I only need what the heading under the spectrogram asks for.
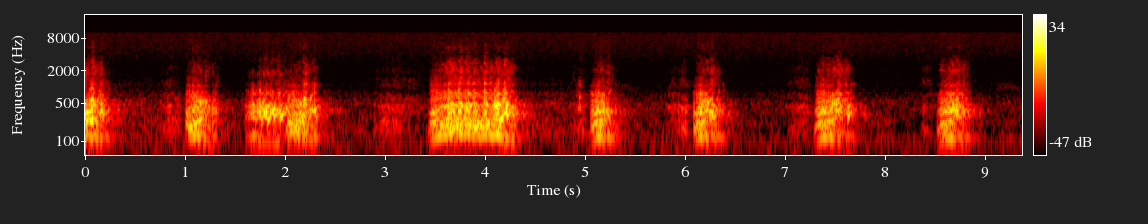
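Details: Birmingham Boys coalition lions calling at the dam, Djuma Game Reserve, Sabi Sand, South Africa, August 2016: a fading sequence of short, gruff grunts ending a roaring bout, roughly one per second, with one longer grunt in the middle.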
